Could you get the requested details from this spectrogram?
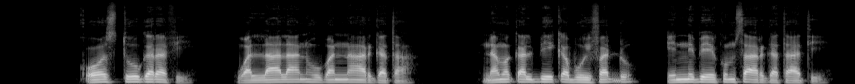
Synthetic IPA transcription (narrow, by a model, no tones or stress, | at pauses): kʼo̞ːs̬t̪uːɡɐɾɐfɪ | wɐlːaːlaːnhʊbɐnːaːɐɾɡɐt̪a̰ː | nɐmɐkʼɐlbiːkʼɐbʊɪfɐᶑʊ | ɪnːɪbe̞ːkʊmsɐːɾɡɐt̪aːt̪ɪ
